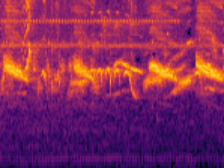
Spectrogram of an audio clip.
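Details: Chinese hwamei kept in captivity and described as fit for fighting or singing, giving a continuous run of loud, fluty, warbling whistles with quick slurs and trills. A thin steady high tone sits in the background.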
